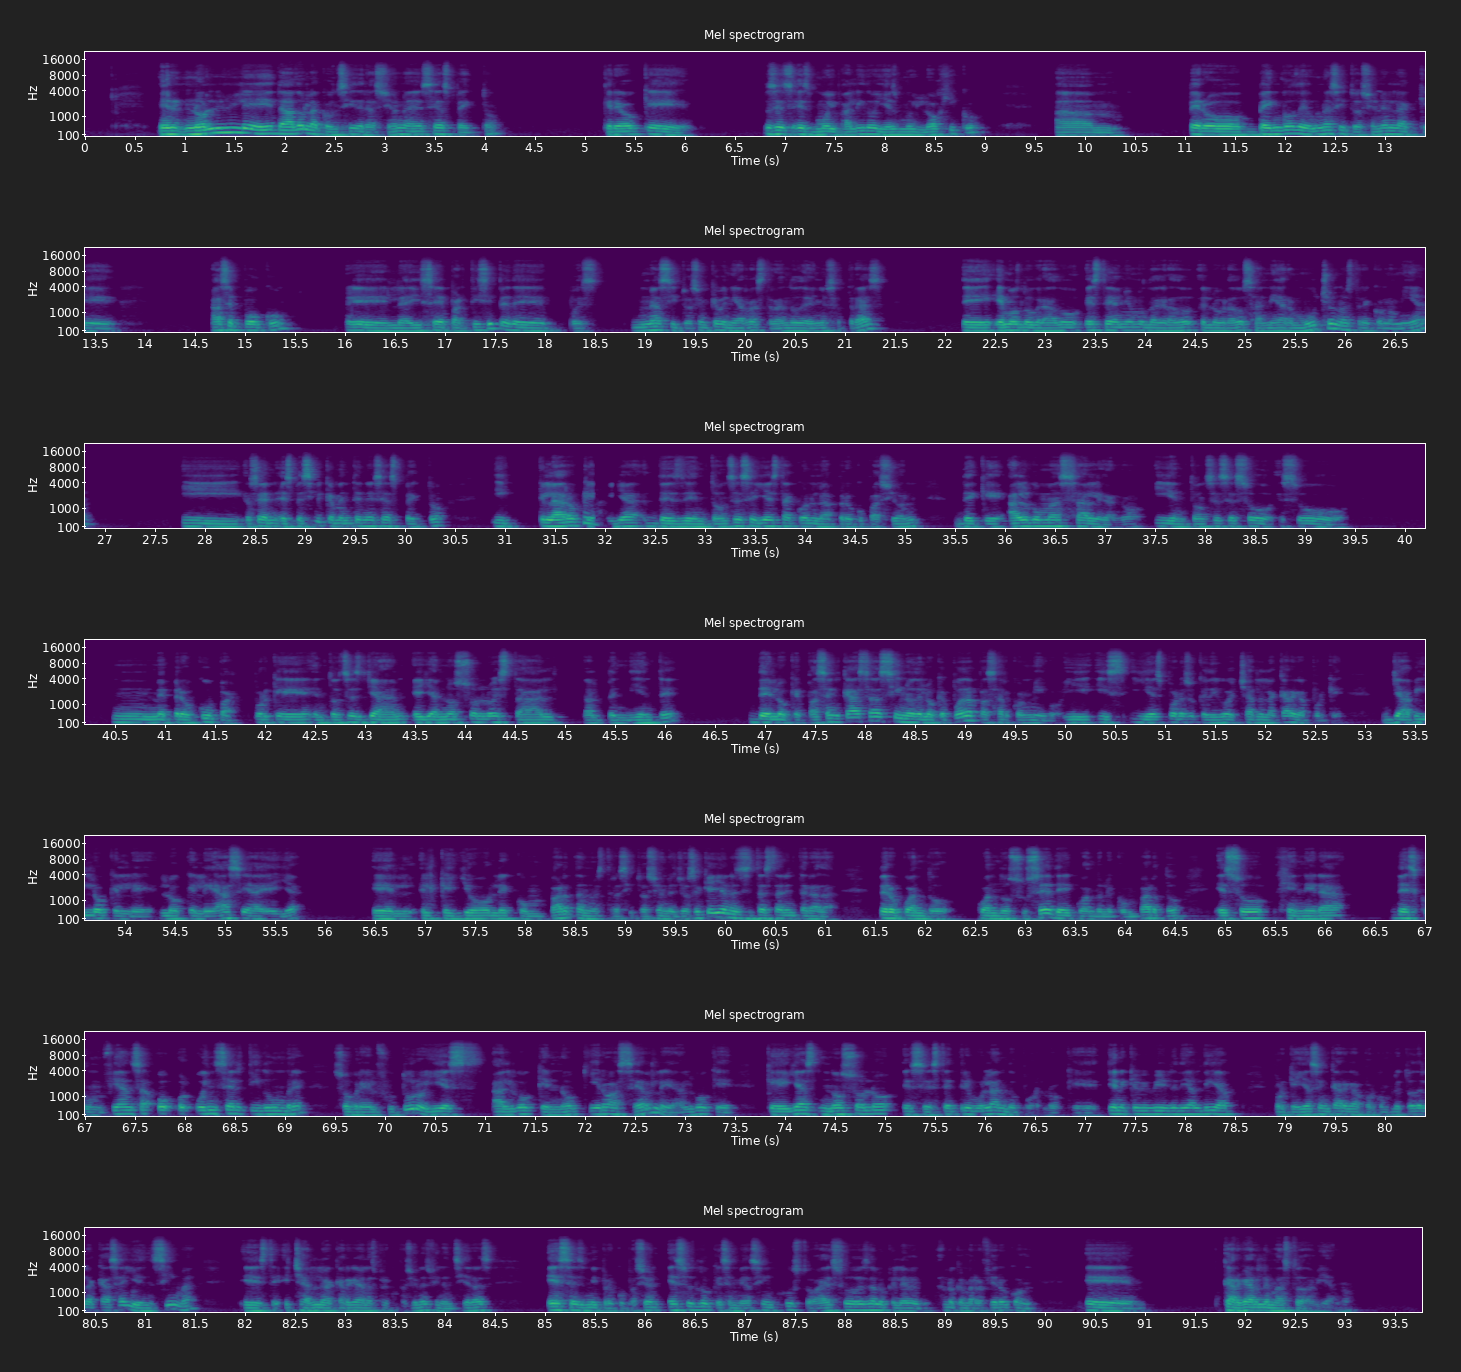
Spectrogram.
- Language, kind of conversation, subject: Spanish, advice, ¿Cómo puedo pedir apoyo emocional sin sentirme débil?
- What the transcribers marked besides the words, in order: none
